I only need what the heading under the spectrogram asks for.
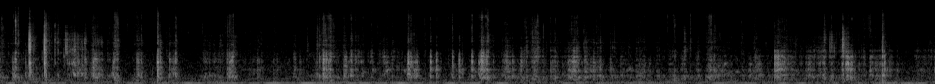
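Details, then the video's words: A female pet hamster eating a dried corn quickly, indoors, giving dense crunchy gnawing clicks and crackles in rapid irregular bursts over a low steady hum. "My Hamster Eating a Dried Corn"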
